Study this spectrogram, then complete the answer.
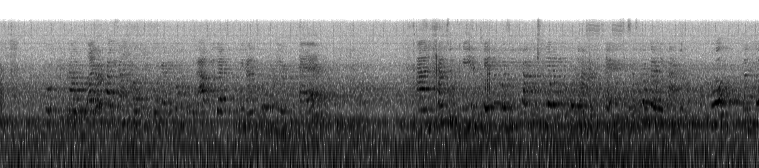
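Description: A man speaks to a group with animation in a large echoing hall.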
